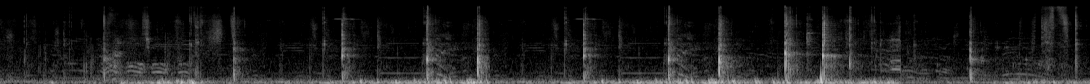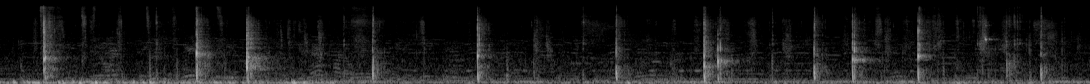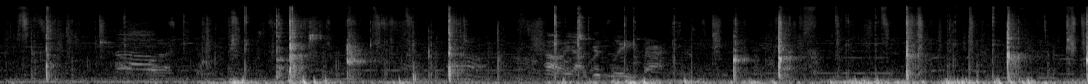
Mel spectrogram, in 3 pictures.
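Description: Pickleball rallies: the hollow plastic ball popping off paddles in sharp, irregular hits, many over the stretch, with gaps between points.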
